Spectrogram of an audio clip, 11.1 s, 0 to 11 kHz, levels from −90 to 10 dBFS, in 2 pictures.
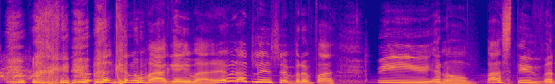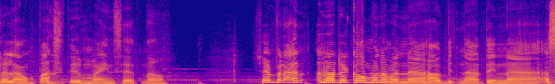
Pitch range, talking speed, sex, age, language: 145-210 Hz, 135 wpm, male, 20-39, Filipino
